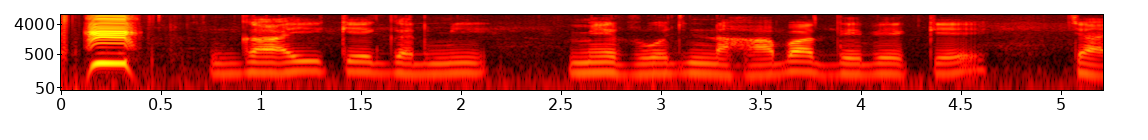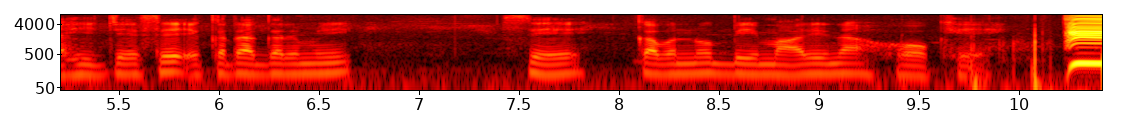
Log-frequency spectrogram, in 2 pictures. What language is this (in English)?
Bhojpuri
